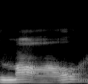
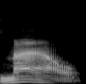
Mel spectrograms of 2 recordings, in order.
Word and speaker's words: Mall: I was in London it's not pronounced Maul as an American would but it's pronounced Mao so I will try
